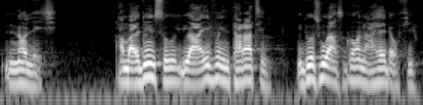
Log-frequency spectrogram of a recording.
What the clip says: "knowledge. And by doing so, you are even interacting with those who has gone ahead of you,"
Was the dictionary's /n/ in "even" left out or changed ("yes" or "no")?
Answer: yes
